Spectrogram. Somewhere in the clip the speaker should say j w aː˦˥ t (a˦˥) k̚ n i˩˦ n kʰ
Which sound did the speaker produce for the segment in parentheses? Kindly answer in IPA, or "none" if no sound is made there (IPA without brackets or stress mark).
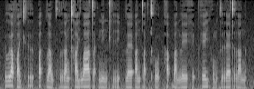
a˨˩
